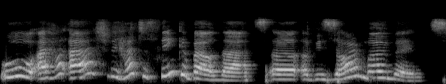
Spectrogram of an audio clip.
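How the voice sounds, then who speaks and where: A woman with a non-native accent speaks in a high voice at a moderate pace. Her pitch swings very widely. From Romania. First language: Romanian. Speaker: teacher and trainer. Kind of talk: casual interview chat. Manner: animated.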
